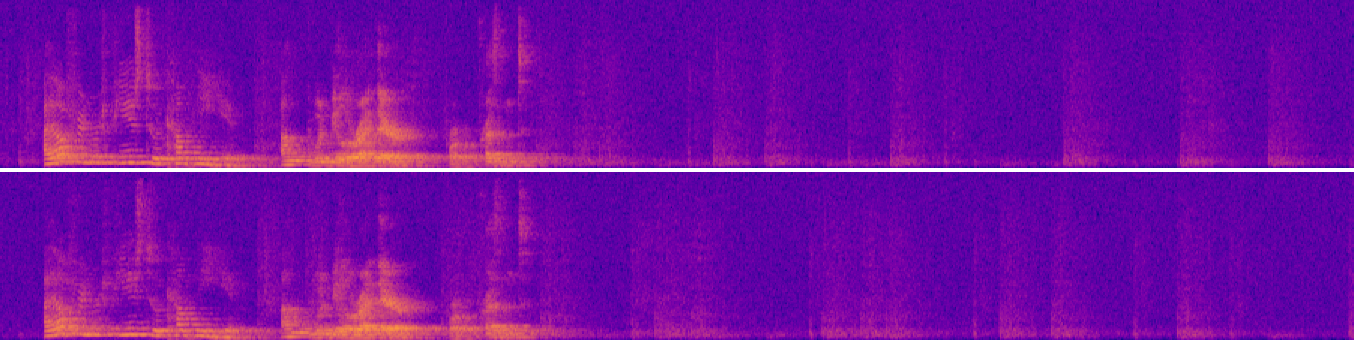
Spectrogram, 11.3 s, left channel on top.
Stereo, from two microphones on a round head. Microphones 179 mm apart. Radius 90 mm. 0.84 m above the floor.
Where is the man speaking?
50° left (ahead or behind), 1.4 m.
